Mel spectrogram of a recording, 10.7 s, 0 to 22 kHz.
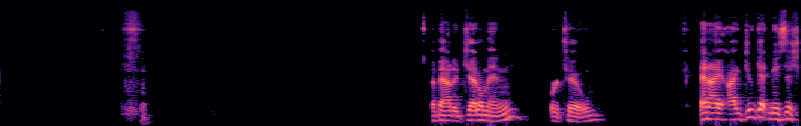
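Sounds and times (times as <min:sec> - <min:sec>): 
person sniffing: 0:01.5 - 0:02.1
person blowing their nose: 0:01.6 - 0:02.1
speech: 0:01.9 - 0:02.1, 0:05.8 - 0:08.2, 0:09.4 - 0:10.6.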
